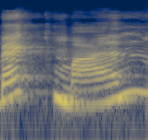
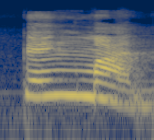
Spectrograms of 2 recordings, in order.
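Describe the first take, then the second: First: The first syllable ends in a k sound. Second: The first syllable ends in an ng sound. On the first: The speaker calls it wrong. "imbes na Beckman" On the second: The speaker calls it right. "magiging Pengman or Bengman"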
